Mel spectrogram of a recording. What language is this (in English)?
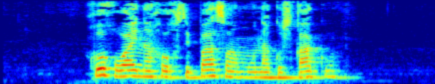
Puno Quechua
